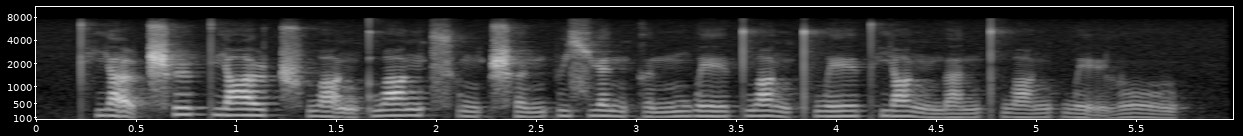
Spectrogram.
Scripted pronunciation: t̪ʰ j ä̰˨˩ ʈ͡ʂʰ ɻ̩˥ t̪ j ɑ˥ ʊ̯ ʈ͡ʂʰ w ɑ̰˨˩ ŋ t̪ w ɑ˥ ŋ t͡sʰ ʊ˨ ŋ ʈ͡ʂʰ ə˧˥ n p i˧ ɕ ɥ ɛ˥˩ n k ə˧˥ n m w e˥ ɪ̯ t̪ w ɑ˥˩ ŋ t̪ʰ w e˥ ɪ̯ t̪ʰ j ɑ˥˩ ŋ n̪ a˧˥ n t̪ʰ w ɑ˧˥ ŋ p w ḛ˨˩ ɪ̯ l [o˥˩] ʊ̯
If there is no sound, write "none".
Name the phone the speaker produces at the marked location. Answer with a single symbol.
o˥˩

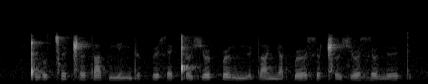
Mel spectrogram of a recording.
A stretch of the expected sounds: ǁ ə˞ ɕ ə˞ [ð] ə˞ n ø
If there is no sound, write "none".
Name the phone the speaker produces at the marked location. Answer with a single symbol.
ɮ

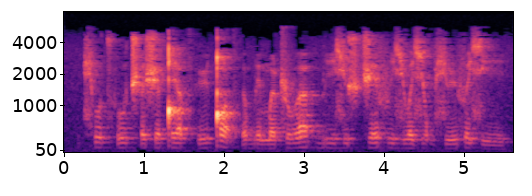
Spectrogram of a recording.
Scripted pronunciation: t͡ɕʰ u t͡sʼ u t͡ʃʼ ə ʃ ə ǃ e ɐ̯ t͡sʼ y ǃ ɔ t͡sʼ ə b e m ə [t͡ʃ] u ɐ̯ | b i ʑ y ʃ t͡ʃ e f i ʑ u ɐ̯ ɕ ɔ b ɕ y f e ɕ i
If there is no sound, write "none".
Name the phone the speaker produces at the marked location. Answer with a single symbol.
ʈ͡ʂ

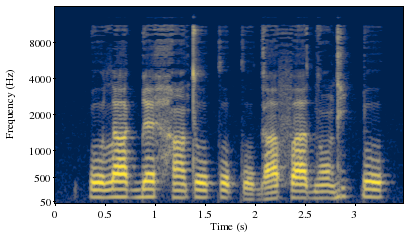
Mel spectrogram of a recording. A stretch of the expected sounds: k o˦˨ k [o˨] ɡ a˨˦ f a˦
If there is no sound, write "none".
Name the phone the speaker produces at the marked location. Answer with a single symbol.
o˨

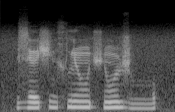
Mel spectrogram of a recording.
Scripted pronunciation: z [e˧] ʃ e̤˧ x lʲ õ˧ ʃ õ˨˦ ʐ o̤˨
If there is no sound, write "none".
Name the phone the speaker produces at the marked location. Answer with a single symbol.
e˨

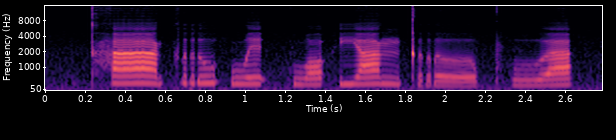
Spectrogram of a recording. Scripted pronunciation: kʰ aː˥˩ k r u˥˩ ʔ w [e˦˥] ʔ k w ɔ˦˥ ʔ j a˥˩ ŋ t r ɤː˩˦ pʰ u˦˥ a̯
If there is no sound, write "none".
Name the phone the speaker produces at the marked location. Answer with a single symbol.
e˥˩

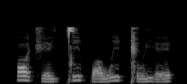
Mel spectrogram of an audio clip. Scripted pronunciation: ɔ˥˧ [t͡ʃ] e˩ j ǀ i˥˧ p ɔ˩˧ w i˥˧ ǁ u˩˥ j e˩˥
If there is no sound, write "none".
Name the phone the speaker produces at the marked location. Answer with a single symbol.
t͡ʃ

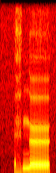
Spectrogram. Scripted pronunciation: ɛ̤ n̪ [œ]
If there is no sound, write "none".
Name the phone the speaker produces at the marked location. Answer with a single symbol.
œ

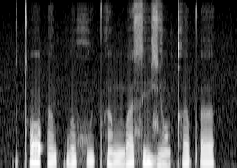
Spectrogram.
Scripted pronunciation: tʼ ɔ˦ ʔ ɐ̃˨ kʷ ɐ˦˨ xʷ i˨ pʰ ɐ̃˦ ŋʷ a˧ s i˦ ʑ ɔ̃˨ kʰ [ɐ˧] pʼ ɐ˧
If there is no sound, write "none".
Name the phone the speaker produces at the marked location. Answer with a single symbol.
ɐ˧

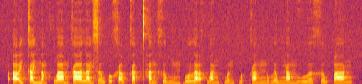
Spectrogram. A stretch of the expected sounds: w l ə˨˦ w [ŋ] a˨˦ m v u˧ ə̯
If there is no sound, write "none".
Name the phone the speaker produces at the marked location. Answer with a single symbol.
ŋ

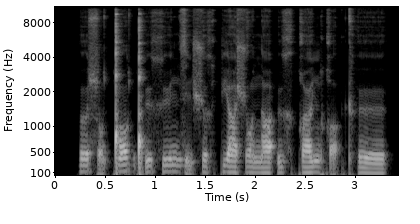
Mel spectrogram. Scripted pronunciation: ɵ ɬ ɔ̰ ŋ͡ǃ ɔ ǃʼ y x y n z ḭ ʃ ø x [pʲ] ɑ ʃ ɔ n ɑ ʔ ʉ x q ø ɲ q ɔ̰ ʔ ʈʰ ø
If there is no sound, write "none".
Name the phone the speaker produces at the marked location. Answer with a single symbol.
pʲ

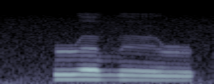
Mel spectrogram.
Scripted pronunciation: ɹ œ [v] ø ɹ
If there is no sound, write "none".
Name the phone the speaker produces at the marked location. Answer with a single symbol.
v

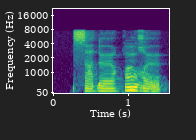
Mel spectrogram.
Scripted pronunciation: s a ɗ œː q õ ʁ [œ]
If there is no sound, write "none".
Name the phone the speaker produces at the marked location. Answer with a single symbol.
œ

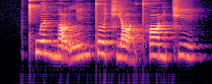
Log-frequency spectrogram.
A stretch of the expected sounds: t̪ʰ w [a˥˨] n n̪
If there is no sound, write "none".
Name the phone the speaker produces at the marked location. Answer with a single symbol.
ə˥˨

